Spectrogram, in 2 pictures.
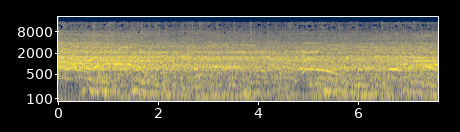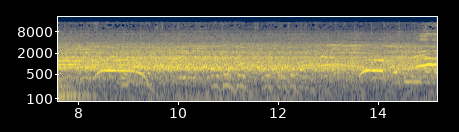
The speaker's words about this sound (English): But then to be totally transparent, there was some cheering. Here is Donald Trump walking onto the field, and you definitely hear more cheering here.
